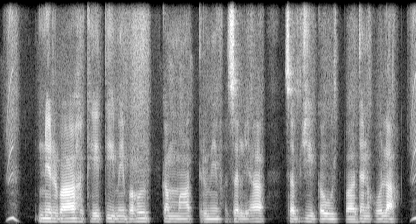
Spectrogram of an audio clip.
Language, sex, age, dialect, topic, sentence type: Bhojpuri, male, 18-24, Northern, agriculture, statement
